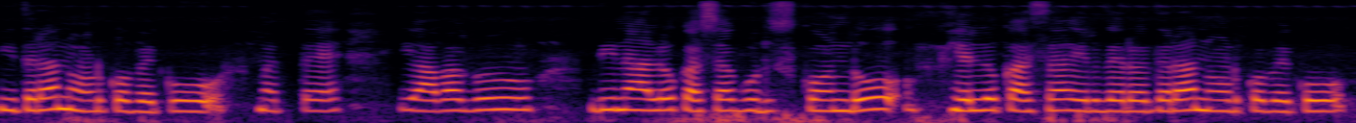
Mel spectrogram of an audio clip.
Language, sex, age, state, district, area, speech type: Kannada, female, 18-30, Karnataka, Tumkur, urban, spontaneous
